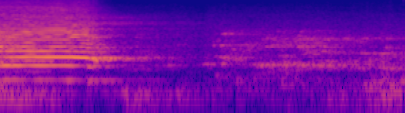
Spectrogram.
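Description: A stadium PA announcer's voice holds out the last drawn-out syllable of a called player number, echoing. About half a second in it fades into a brief, much quieter lull.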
